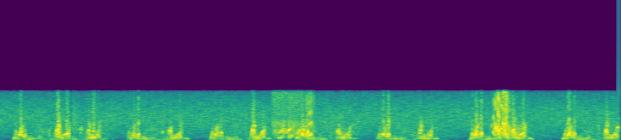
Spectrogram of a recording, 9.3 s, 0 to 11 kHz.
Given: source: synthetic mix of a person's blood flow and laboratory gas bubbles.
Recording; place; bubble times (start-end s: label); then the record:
Doppler ultrasound of blood flow; precordium
4.12-4.76 s: bubbles
7.38-7.92 s: bubbles
From the record:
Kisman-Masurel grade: 223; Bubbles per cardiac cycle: several, 3 to 8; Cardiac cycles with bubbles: 10 to 50%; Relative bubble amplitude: loud (0.450 to 0.775); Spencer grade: 2 (many but less than half of the cardiac periods contain bubble signals, singularly or in groups); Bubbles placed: anywhere in the cardiac cycle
